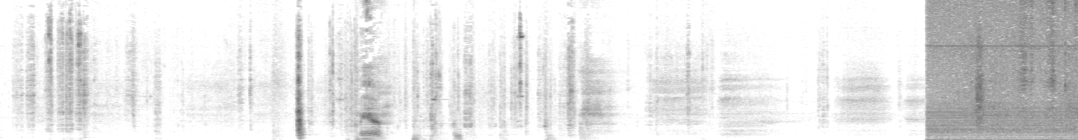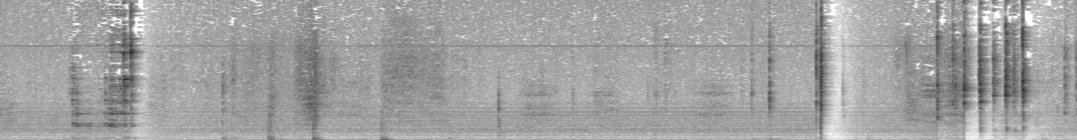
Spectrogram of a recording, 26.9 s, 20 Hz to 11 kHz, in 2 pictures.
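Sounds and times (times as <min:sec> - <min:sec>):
steady low hum: 0:11.6 - 0:26.9.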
